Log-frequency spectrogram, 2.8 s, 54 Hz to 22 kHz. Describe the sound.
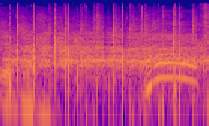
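A studio audience applauds with steady, dense, irregular clapping throughout, while a voice briefly calls out over it partway through; the applause marks a guest act's 17th year since debut.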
